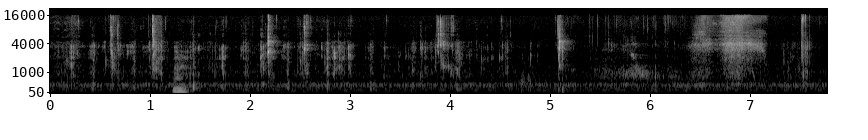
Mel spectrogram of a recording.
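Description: Close-miked chewing with many small wet mouth clicks, a short low falling hum about a second in, a sharp click about five seconds in and a brief hiss near the end.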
